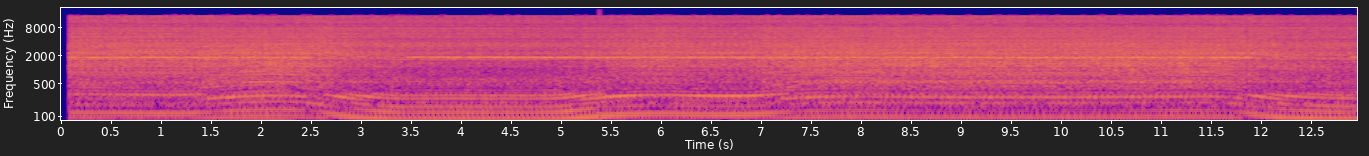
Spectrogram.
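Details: Toyota MR2 3S-GE engine at cold idle: dull knock under the engine note as revs settle, only when cold; owner suspects piston slap, unconfirmed.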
